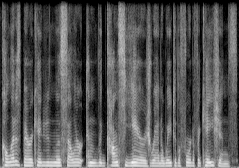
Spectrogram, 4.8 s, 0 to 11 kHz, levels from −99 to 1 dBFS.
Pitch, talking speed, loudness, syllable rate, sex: 190 Hz, 175 wpm, -16 LUFS, 5.8 syllables/s, female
